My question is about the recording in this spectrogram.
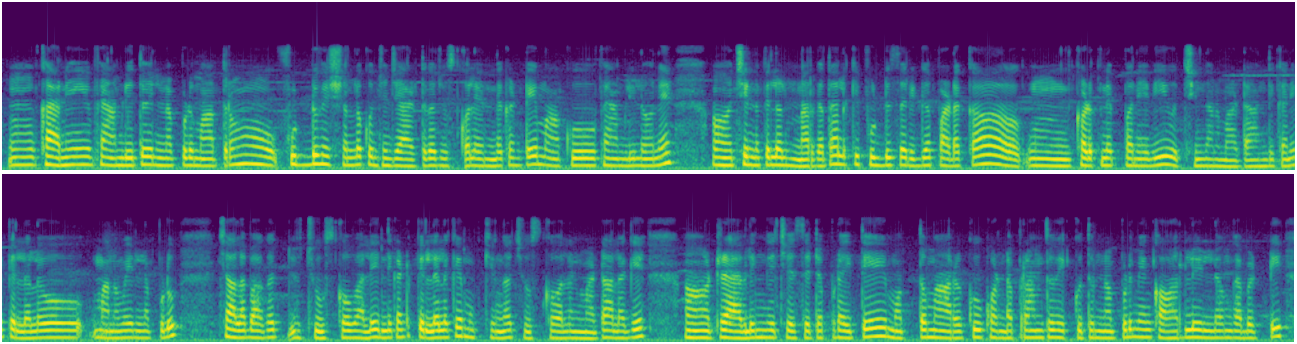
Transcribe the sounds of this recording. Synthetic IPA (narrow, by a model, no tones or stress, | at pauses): kaːniːpʰjaːmiliːt̪o̞ːeɭinɐpːuɽumaːt̪ɾɐmpʰuɖːuʋiʂjɐnlo̞ːko̞ɲt͡ʃɐmd͡ʒaːɾɐk̚t̪ːuɡaːt͡ʃuːsu̥kɔːʋaliend̪ukɐɳʈe̞ːmaːkupʰjaːmiliːlo̞ːne̞ː | t͡ʃinːɐpilːɐlunːaːɾuɡɐd̪aɐlɐkipʰuɖːusɐɾiɡaːpɐɽɐkɐ | kɐɽupinepːɐne̞ːd̪iʋɐt͡ʃːind̪ɐnːɐmaːʈɐɐnd̪ukɐniːpilːɐloːmɐnɐmelinɐpːuɽu | t͡ʃaːlaːbaːɡaːt͡ʃuːsu̥kɔːʋaːliend̪ukɐɳʈe̞ːpilːɐlɐkeːmukʰjɐŋɡaːt͡ʃuːsu̥kɔːʋaːlɐnːɐmaːʈɐːlaːɡe̞ː | ʈɾaːʋeliŋɡet͡ʃeːseːʈɐpːuɽɐjit̪e̞ːmɔt̪ːɐmaːɾɐkukoɳɖɐpɾaːnt̪ɐʋe̞kːut̪unːɐpːuɽume̞ːmukaːɾloːɛɭːaːmkaːbɐʈːi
